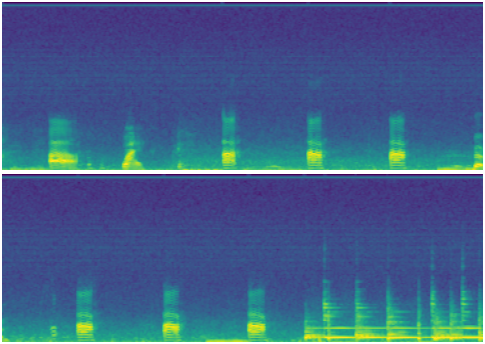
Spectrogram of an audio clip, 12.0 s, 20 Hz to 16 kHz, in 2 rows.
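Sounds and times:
soft voices: 2.2 - 9.5
drumming: 9.8 - 12.0.

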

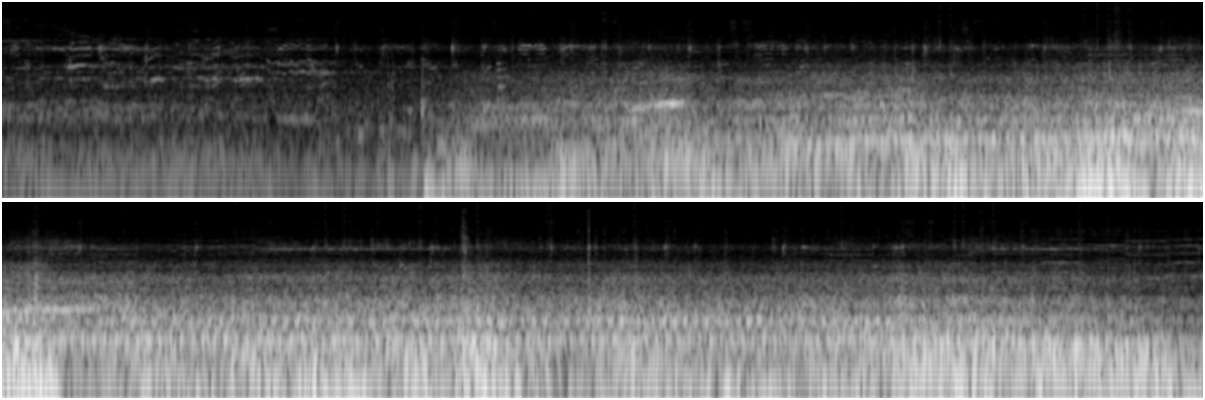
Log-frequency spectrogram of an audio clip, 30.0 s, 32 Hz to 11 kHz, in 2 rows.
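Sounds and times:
road noise inside car: 0.0 - 30.0
car engine accelerating: 5.3 - 30.0.

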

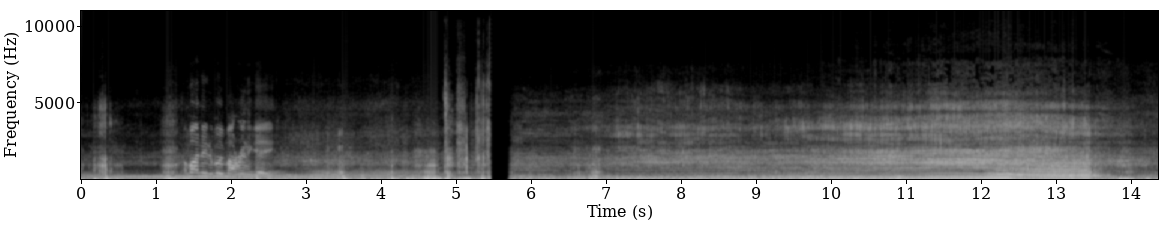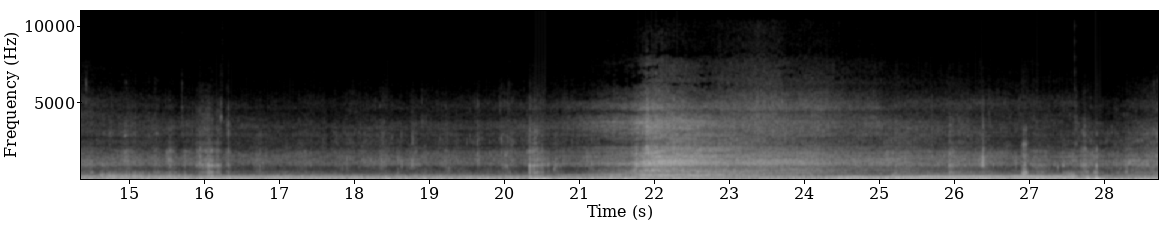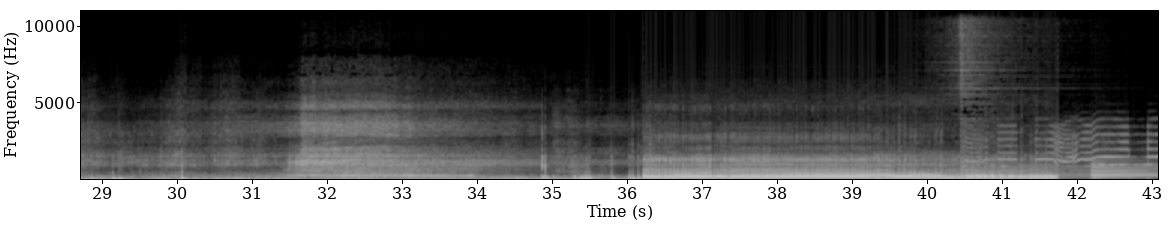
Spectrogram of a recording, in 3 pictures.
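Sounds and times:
atv engine revving: 0.0 - 4.9, 6.7 - 18.4, 19.1 - 27.8, 35.3 - 41.8
rush of noise: 20.6 - 25.7, 39.0 - 41.9.

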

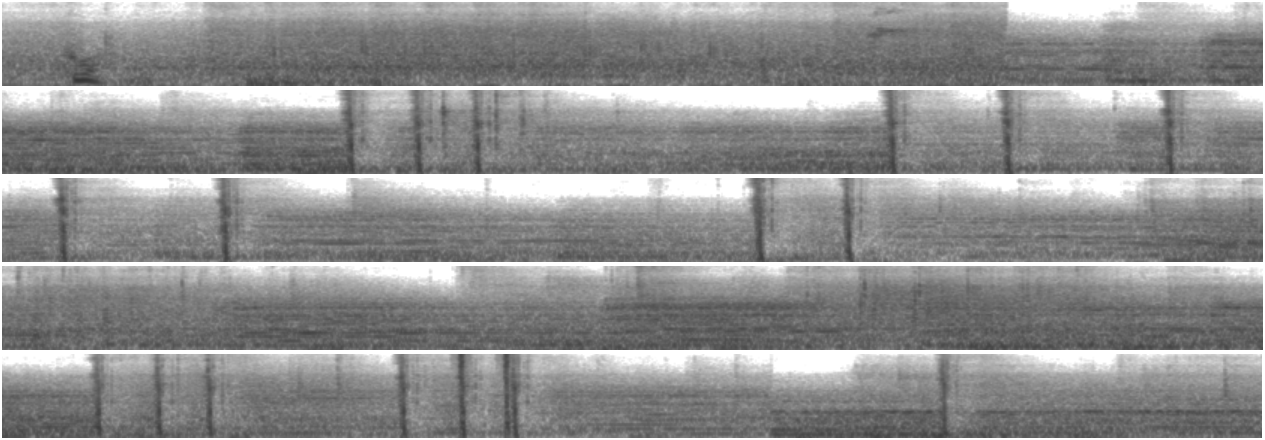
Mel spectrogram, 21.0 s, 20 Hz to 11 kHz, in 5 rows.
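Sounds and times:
background music: 3.3 - 21.0
airsoft gun cracks: 5.4 - 6.1.

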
